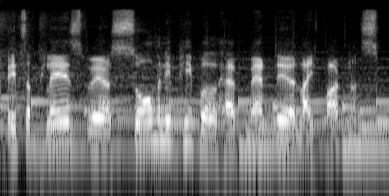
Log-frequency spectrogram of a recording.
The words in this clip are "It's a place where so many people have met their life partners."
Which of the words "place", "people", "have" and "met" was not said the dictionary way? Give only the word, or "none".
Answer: none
